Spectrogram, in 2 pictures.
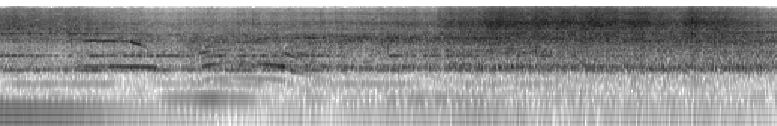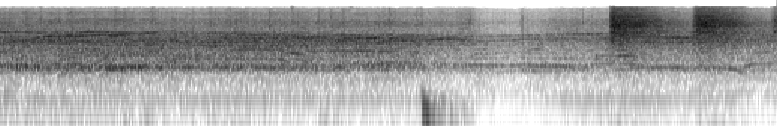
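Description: Arena crowd cheering and whistling between songs, over a held low bass note that cuts off with a thump about eight seconds in. Electric guitar strums start near the end, leading into the next song.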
